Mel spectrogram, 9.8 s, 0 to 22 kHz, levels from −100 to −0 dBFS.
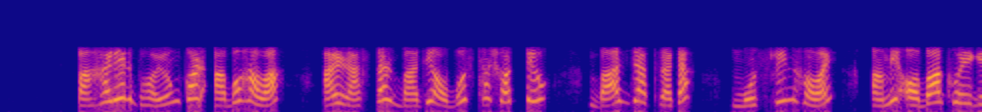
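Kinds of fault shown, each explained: G.723.1 codec: an early low-rate telephony coder that squeezes the speech into 30 ms frames at 6.3 kbit/s, refreshing its model of the vocal tract only slowly. Here the speech is heavily damaged, sounding muffled and hoarse, with consonants smeared together. On a spectrogram, energy sits in a telephone band of roughly 300 Hz to 3.5 kHz with nothing above 3.6 kHz, and the harmonics look coarse and blocky from frame to frame.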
